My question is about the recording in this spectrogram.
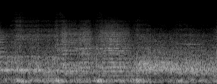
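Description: A marching band playing, with a quick steady drum beat under the brass, and a stadium crowd cheering along.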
